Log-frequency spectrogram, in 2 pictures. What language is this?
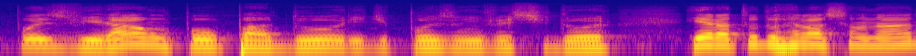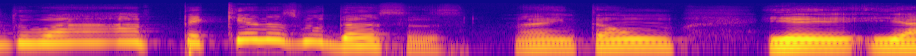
Portuguese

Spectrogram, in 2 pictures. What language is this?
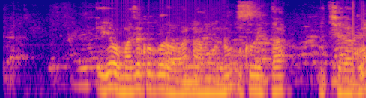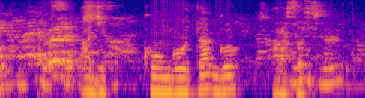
Kinyarwanda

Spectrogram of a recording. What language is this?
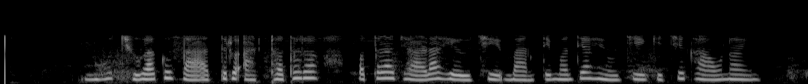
Odia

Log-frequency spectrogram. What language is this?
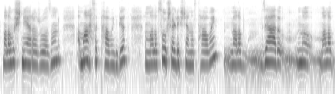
Kashmiri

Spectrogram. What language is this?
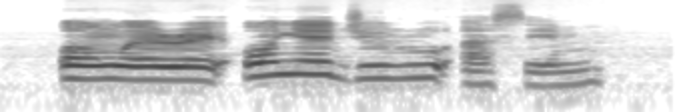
Igbo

